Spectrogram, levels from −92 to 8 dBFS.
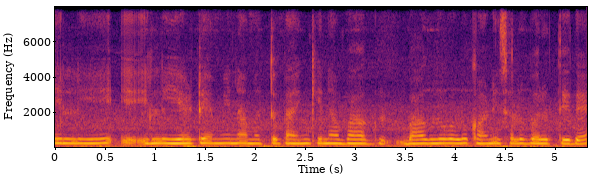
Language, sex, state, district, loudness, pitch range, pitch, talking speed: Kannada, female, Karnataka, Raichur, -14 LUFS, 230-240 Hz, 235 Hz, 110 wpm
